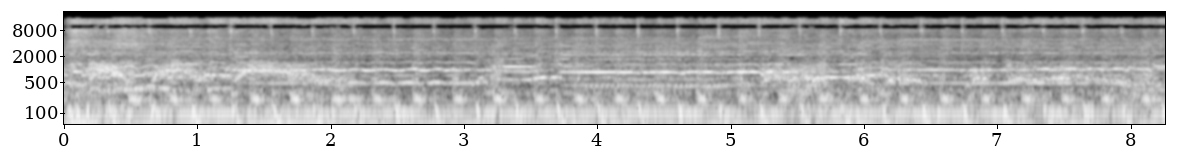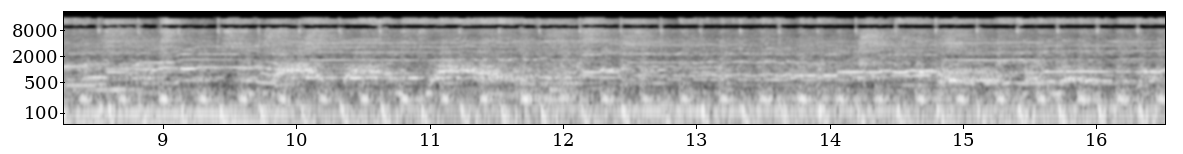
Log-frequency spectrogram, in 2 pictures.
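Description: Melodic death metal band playing live: distorted electric guitars carry a wavering melodic lead line over a fast, steady pulse of bass and drums.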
